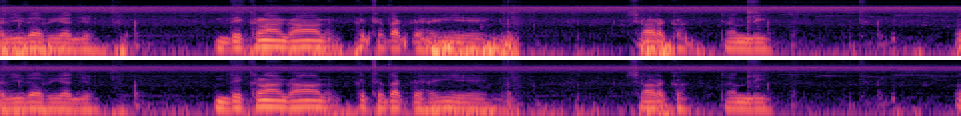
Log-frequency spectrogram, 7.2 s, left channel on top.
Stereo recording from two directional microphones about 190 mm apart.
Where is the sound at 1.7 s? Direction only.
10° right (ahead or behind).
